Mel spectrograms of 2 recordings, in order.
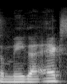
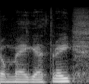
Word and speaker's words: OMEGA X: mispronounced their name when it's supposed to be pronounced Omega X. Instead, they pronounced it Omega 3.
